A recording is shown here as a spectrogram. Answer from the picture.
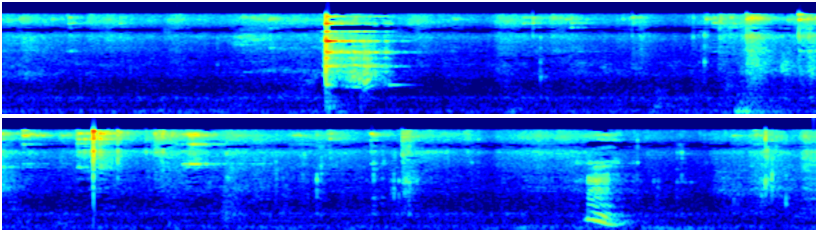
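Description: A metal spoon clinks once against a ceramic bowl of stew, with a brief ringing, then faint small mouth and chewing noises as the stew is tasted, and a short falling 'hmm' near the end.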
